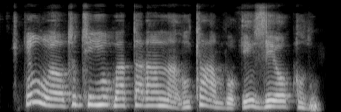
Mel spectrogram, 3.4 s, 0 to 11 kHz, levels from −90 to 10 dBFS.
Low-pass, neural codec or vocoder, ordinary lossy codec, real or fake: 9.9 kHz; codec, 24 kHz, 0.9 kbps, WavTokenizer, medium music audio release; none; fake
